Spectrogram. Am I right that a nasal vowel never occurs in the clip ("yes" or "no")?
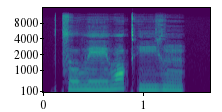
no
